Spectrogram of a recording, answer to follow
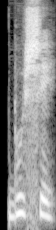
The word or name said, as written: boucher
